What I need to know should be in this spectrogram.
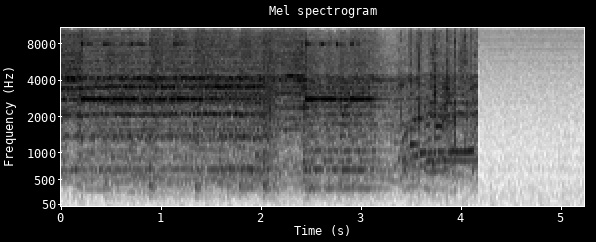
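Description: A big band of saxophones and brass plays a lively tune.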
